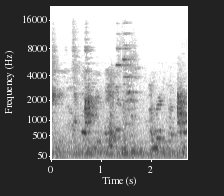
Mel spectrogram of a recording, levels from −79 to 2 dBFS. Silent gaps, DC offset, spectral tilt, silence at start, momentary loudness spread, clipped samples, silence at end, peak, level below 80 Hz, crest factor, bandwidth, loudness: none; under 0.1%; -3.5 dB/octave; 0 s; 10 LU; under 0.1%; 0 s; -6 dBFS; -44 dBFS; 20 dB; 16 kHz; -25 LUFS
